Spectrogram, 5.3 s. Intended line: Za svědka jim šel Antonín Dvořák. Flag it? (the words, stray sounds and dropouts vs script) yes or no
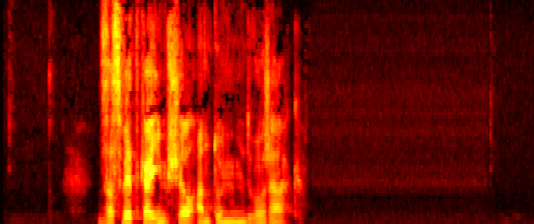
no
